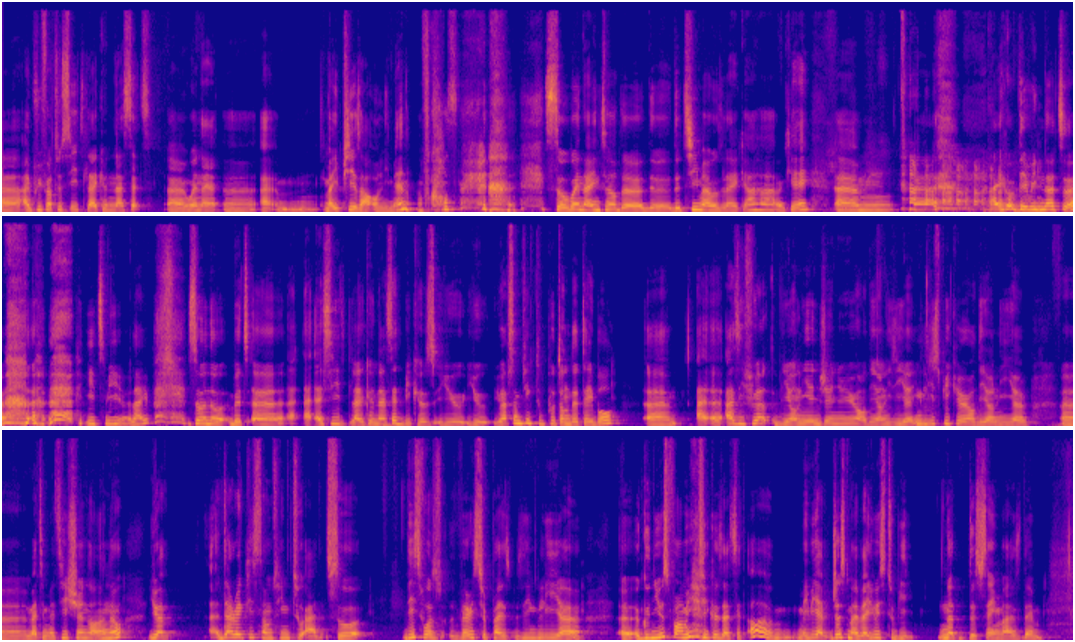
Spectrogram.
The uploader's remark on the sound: a session from the Future of Field Service Live Tour stop in Paris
